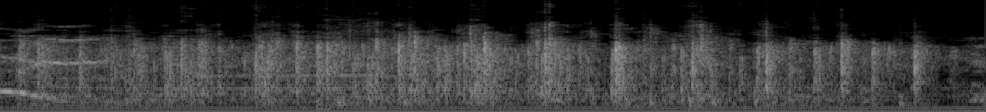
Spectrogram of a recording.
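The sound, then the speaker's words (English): An audience gives God a hand clap of praise, a dense, steady patter of many hands that keeps going without a pause, with a low electrical hum running underneath. “Say, give God a hand clap of praise.”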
